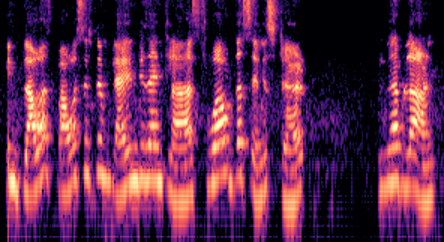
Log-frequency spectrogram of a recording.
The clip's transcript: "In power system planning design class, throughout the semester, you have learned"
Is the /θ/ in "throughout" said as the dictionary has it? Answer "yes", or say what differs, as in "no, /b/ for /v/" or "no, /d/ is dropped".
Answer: no, /t/ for /θ/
